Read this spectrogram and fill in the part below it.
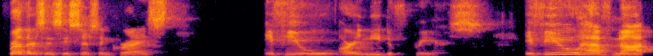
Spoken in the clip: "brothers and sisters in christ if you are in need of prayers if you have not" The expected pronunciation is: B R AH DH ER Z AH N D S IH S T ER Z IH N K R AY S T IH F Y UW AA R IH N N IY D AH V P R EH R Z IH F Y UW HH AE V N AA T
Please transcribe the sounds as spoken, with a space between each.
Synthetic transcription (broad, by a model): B R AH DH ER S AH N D S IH S T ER S IH N K R AY S T IH F Y UW AA R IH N N IY D AH V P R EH R S IH F Y UW HH AE V N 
